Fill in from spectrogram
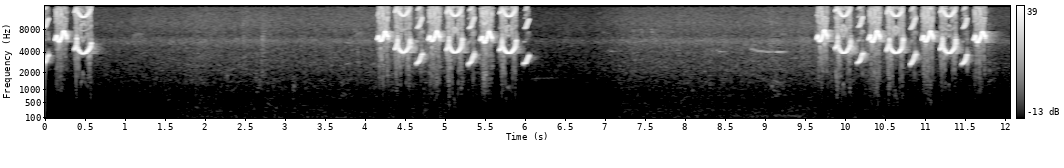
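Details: Cinereous tit 'wucit wucit' song played as tutoring for young birds. Three separate bursts of piercing, swooping whistles come several seconds apart, divided by low rushing background noise.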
